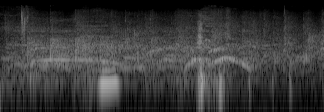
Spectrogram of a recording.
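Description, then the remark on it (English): A crowd claps steadily for a few seconds, a dense patter of applause with scattered voices, a few chuckles and short whoops rising through it. “Some of you clap like you actually know what that's like.”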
